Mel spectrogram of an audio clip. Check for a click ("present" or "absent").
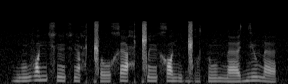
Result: present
